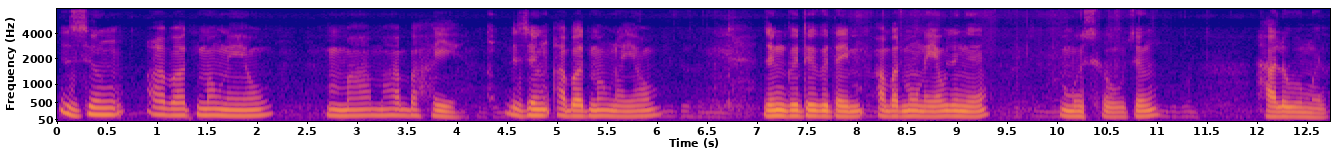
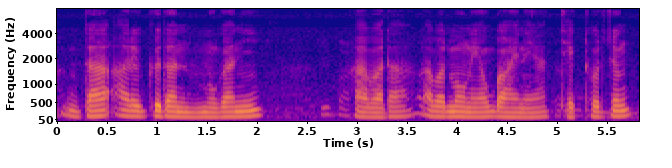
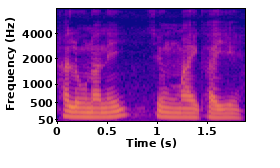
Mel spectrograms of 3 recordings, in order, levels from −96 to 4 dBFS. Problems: none marked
